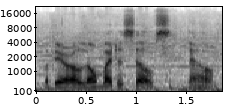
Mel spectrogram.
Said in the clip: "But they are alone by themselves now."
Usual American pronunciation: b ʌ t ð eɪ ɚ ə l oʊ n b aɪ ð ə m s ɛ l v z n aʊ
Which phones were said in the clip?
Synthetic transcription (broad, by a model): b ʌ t ð eɪ ɚ ə l oʊ n b aɪ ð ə s ɛ l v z n aʊ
